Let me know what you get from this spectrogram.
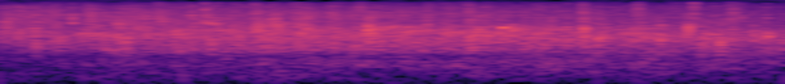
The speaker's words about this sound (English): So clap for him again.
